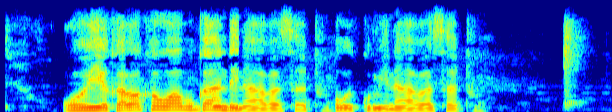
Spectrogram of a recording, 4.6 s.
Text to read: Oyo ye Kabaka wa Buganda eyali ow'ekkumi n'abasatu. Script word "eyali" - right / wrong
wrong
